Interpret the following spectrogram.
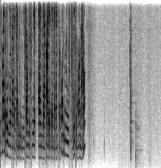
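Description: High-pitched, fast-chattering sound of fast-forwarded audio, stopping abruptly about a second in. Then it goes quiet apart from one faint click.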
